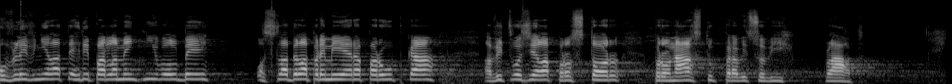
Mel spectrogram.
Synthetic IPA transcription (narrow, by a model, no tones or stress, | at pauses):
ʔo̞vlɪvɲɪlat̪ɛɦdɪpaɾlamɛnt̪ɲiːvo̞lbɪ | ʔo̞slabɪlapɾɛmɪjɛːɾapaɾo̞wpkaʔavɪt̪vo̞r̝ɪlapɾo̞st̪o̞ɾpɾo̞naːst̪up̚ːɾavɪt͡so̞viːx | vlaːt̪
